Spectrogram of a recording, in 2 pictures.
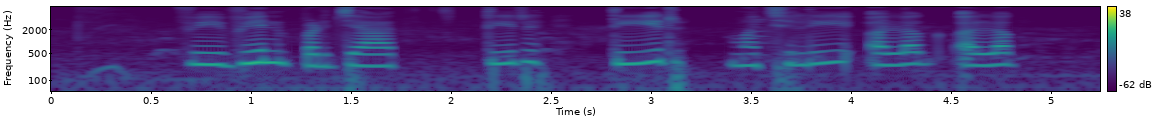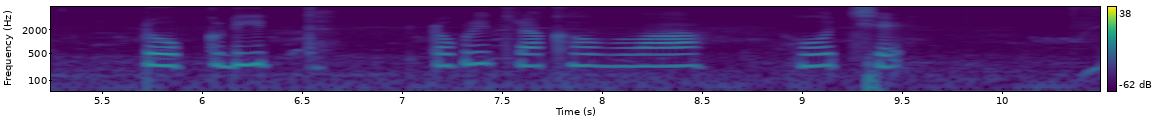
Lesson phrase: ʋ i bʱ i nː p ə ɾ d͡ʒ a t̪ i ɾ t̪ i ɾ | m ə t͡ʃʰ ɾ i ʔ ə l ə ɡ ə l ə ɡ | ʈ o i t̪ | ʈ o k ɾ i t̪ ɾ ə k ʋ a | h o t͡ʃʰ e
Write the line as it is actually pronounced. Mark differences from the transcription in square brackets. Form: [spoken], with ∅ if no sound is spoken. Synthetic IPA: ʋ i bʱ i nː p ə ɾ d͡ʒ a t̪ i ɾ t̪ i ɾ | m ə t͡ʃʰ [l] i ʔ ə l ə ɡ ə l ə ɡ | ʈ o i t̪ | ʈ o k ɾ i t̪ ɾ ə [kʰ] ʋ a | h o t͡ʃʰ e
